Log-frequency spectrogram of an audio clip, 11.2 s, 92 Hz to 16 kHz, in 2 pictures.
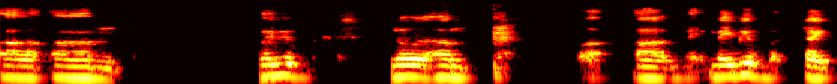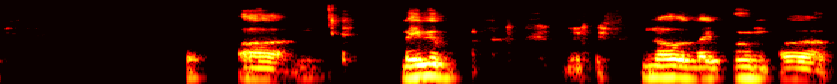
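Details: Dysarthria with disfluent speech in a 26-year-old man with cerebral palsy from birth, born at about a pound and a half; his mother says the condition limits his expression.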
